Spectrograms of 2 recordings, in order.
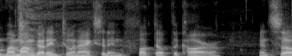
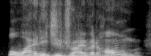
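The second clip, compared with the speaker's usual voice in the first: retold angry question; 9 semitones higher, 5 dB louder than usual. Mom and brother angry at them.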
